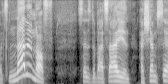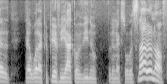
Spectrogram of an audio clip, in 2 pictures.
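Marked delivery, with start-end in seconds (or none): 0.0-1.1 'not' punched high and loud; stress on NOT. Shown as a demonstration. The Bas Ayin's reading pressed on students, loud 'not'. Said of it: "It, it depends where you put the emphasis". 6.0-6.7 'not' punched high and loud; stress on NOT. Shown as a demonstration. The Bas Ayin's reading pressed on students, loud 'not'. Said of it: "It, it depends where you put the emphasis".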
